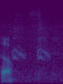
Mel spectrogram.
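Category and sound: bird, crows cawing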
